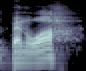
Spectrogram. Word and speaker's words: Benoit: Because Benoit, or B-N-O, or B-E-N-O-I-T, that's how it's pronounced, but it, like, reminds me of, like, Benoit balls.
